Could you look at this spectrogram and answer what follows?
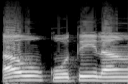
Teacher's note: واولین ہے، اس کو کھینچنا نہیں ہے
